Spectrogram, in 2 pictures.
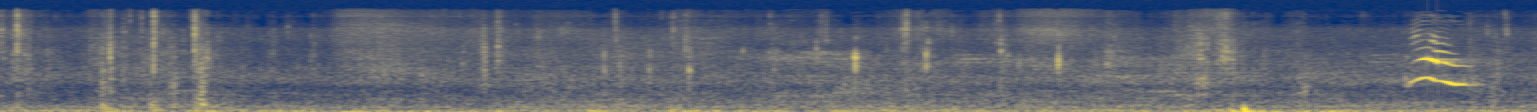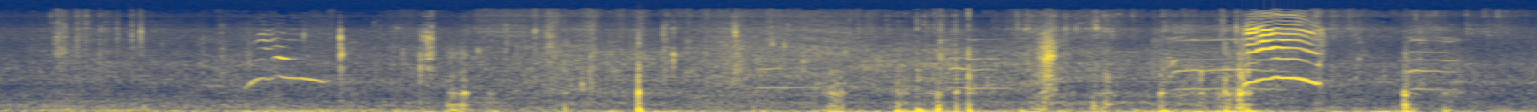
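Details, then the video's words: Gentle food-begging meows from a stray mother cat in Morocco with sleeping kittens: several short, arched, slightly nasal meows spaced a few seconds apart in the second half, among clicks and rustling, followed by a man speaking. "The poor mother cat meows gently asking for food while her kittens are sleeping"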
